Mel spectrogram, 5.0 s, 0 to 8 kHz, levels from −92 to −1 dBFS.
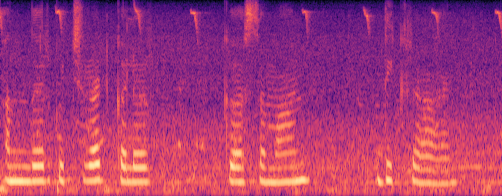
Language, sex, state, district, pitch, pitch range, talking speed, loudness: Hindi, female, Himachal Pradesh, Shimla, 230 Hz, 220-235 Hz, 105 wpm, -15 LUFS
